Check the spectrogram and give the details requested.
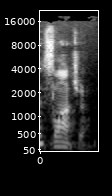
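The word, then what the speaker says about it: Sláinte: Slancha.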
